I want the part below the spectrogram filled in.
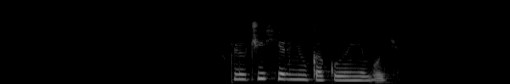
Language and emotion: Russian, neutral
